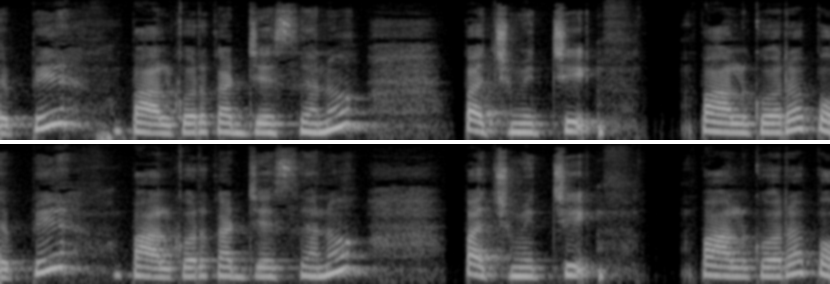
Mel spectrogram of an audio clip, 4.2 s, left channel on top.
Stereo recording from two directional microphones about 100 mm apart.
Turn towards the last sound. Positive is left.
turn(degrees=35)  # may be behind; listen again after turning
